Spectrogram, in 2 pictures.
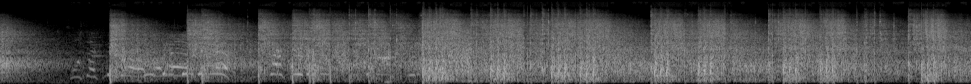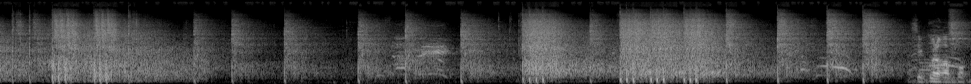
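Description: Sustained automatic gunfire from French marine infantry on a military firing exercise, loud and close: dense bursts of sharp cracks follow one after another with only brief gaps.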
